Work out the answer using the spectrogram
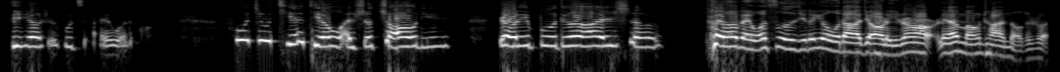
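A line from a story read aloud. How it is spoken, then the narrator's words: Fake tearful voice. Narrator (Chinese): 我又装成一副哭腔对他说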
